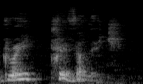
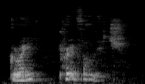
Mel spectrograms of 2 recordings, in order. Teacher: 그런데 great와 privilege 이렇게 수식 관계가 될 때는 형용사도 내용어고 명사도 내용어지만 명사에 더 큰 강세가 있다고 했고 더 큰 강세가 있지만 음절이 privilege 3음절이 되니까 제1 그 단어 강세가 있는 곳에 강세가 와서 great도 강하지만 단음절 그다음에 pre 하는 부분이 강하게 읽어지고 나머지는 약합니다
